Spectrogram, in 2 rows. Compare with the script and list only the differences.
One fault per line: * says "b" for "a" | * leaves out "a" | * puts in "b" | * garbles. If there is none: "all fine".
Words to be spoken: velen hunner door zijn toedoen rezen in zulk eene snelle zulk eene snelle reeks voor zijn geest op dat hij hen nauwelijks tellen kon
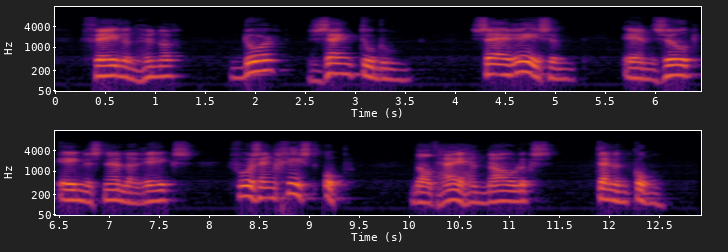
* puts in "zij"
* leaves out "zulk eene snelle"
